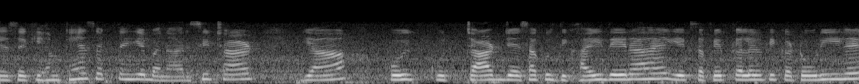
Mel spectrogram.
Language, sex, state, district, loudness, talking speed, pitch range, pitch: Hindi, female, Uttar Pradesh, Muzaffarnagar, -19 LUFS, 170 wpm, 205-235 Hz, 215 Hz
